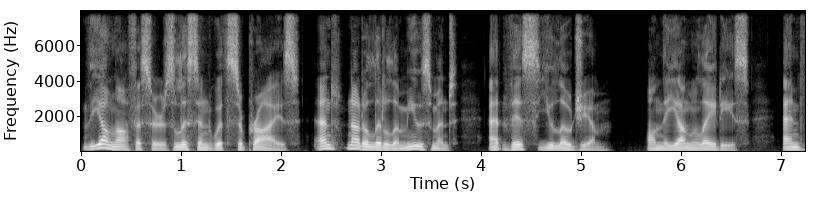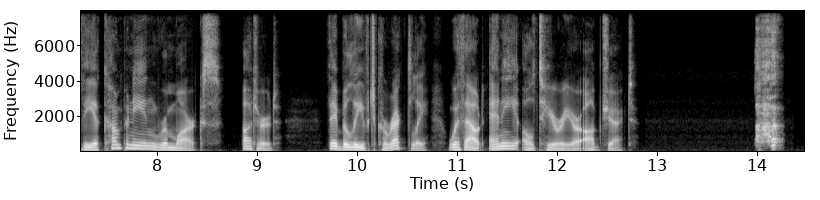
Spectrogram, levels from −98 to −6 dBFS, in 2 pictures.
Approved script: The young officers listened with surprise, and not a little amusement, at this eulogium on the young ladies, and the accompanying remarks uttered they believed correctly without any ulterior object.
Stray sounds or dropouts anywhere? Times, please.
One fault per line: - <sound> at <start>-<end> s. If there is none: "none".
- cough at 14.0-14.3 s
